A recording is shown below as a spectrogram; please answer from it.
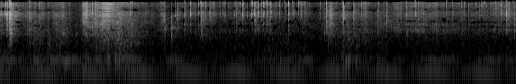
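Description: A solid pale green rectangular bar of soap, pre-scored and held in the palm, is cut and scraped with a utility knife into small cubes. Crisp, bright scraping and crumbling ticks rise over a steady low hum, with a few sharper snaps as the pieces break away.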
